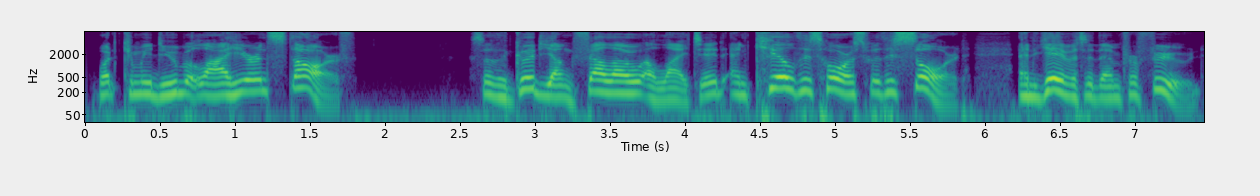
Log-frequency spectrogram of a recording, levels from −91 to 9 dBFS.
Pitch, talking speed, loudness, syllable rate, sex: 170 Hz, 235 wpm, -19 LUFS, 5.8 syllables/s, male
